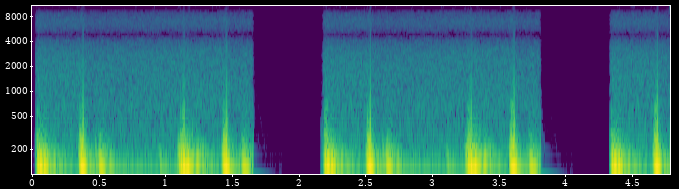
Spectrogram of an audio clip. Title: THIRD HEART SOUND, S3 – APEX [PHYSIOLOGICAL] | HEART SOUNDS | AUSCULTATION | MURMUR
